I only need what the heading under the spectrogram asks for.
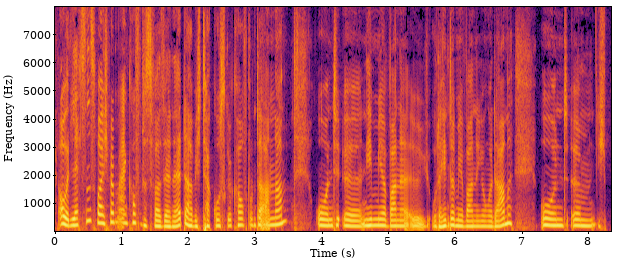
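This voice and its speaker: A woman host chatting on a podcast, rattling off everyday anecdotes with plenty of animation. Her voice sits at a middling pitch and is recorded close and dry, with no room sound around it. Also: a little fast, mellow, no room sound. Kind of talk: casual chat.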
